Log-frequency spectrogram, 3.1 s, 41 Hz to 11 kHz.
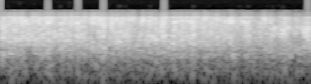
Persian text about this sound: امروز 27 فروردین تگرگ بی سابقه ای که در تهران داره میاد باعث آب گرفتگی شدید خیابون ها.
